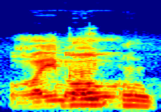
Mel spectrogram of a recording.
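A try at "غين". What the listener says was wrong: গাইন হবে না আওয়াজটা মনে হবে যে গালের গালের ভিতর থেকে আসতেছে, ঠিক আছে, গইনের আওয়াজটা।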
